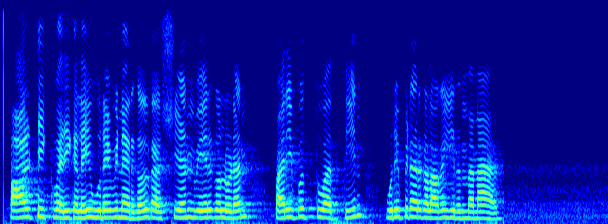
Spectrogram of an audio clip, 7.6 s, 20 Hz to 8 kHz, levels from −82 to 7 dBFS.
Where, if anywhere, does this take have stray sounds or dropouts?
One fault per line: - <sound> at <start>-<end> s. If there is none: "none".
none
